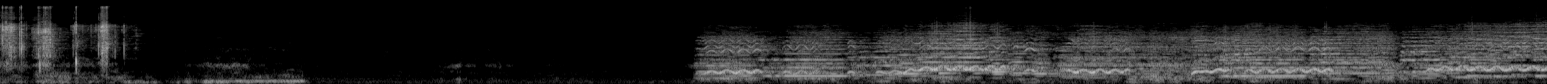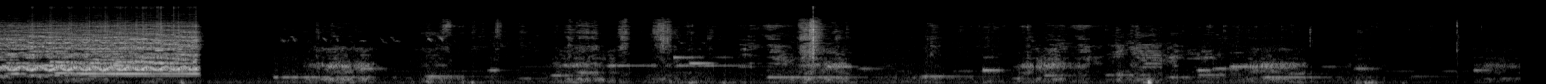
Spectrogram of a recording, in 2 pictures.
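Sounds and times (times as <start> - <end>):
high operatic singing: 7.0 - 17.5.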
